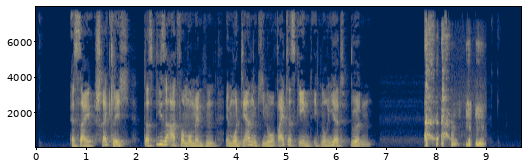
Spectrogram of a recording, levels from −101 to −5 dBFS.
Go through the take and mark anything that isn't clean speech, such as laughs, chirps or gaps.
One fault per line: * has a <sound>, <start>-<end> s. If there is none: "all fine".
* has a throat clearing, 7.8-9.0 s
